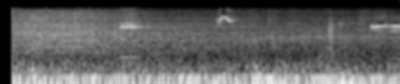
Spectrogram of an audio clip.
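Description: Road traffic noise: a steady low rumble with hiss from vehicles moving on a highway, with two brief high chirps in the first half.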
